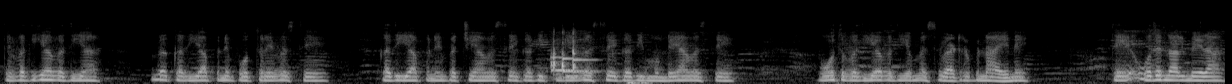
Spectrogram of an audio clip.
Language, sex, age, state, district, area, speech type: Punjabi, female, 45-60, Punjab, Kapurthala, urban, spontaneous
